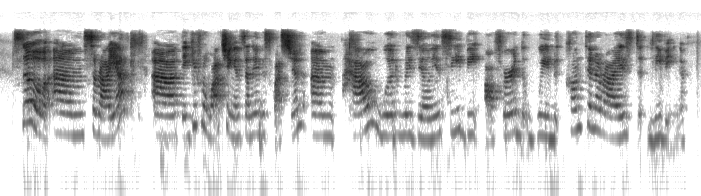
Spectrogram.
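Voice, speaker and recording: A woman with an Italian accent speaks at a fairly slow pace in a high pitch, with ordinary pitch variation. Noticeable background noise is present. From Italy. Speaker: webinar host. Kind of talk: moderating a panel. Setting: video call.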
